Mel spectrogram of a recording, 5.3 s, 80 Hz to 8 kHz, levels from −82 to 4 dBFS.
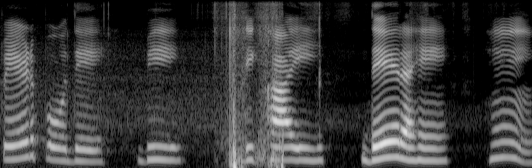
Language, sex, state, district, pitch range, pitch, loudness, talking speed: Hindi, female, Madhya Pradesh, Dhar, 215-235 Hz, 220 Hz, -18 LUFS, 65 wpm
